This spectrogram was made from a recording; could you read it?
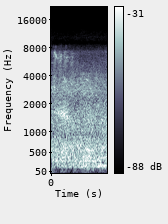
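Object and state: Nothing is struck.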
